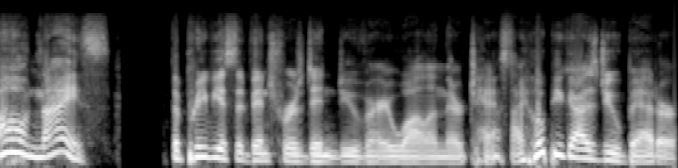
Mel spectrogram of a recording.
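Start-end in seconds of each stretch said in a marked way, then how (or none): 1.3-5.1 put-on childlike dwarf character voice. The narrator, voicing a dwarf child, speaks to the adventuring party in a dwarf child voice. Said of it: "He is a dwarf child".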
